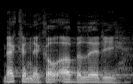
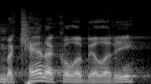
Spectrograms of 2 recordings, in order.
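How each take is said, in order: First: "Mechanical ability" stressed on first and third syllables of each word; misplaced stress. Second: Said in the usual way. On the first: Shown as a demonstration. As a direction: say "Mechanical ability" as MEK-a-NIK-al AB-a-LID-y. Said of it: "put on the first and third instead". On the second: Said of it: "what I really said was".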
